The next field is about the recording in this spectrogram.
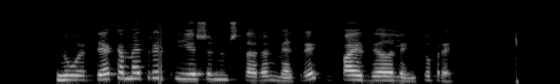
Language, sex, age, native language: Icelandic, female, 50-59, Icelandic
